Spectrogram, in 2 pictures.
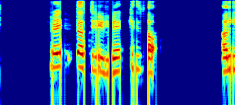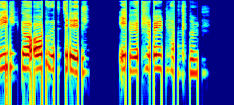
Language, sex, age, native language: Icelandic, other, 13, Icelandic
